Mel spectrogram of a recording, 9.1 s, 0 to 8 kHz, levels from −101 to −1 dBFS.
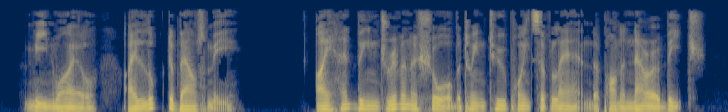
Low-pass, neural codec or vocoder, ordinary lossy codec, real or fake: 7.2 kHz; none; MP3, 24 kbps; real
